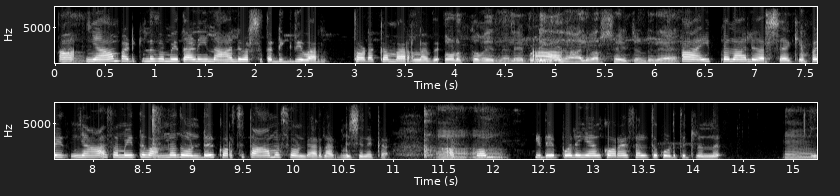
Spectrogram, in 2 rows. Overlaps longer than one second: none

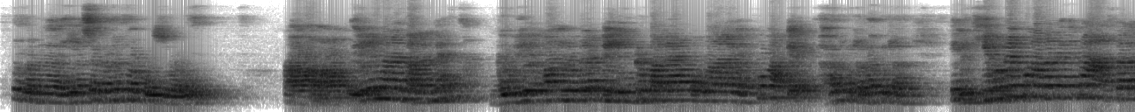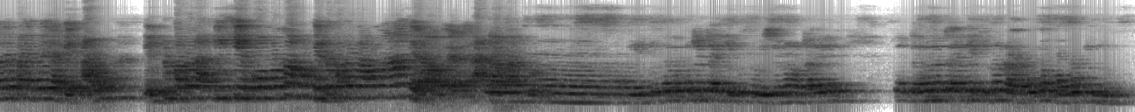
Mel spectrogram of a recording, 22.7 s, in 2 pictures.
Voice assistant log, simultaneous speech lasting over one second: none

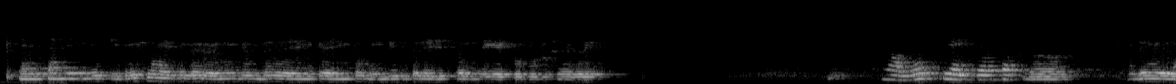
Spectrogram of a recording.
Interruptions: none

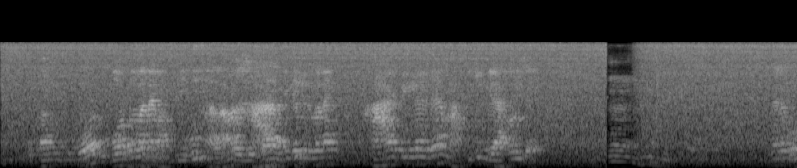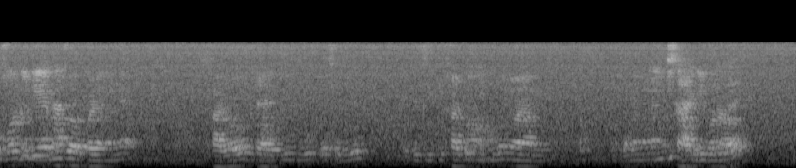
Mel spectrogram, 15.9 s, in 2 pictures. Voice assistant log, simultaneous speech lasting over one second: present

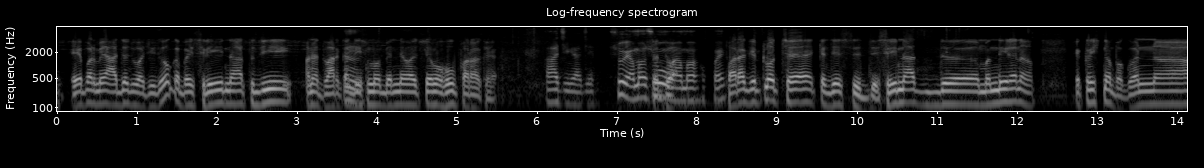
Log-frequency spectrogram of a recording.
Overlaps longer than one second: none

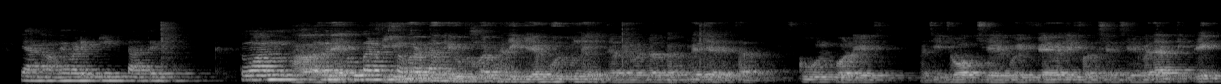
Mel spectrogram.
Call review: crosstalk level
present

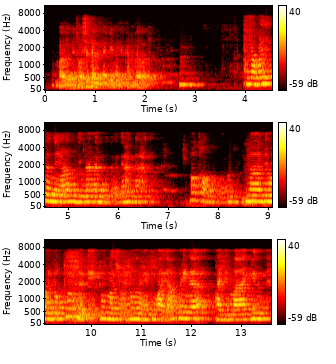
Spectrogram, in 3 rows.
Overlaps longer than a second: none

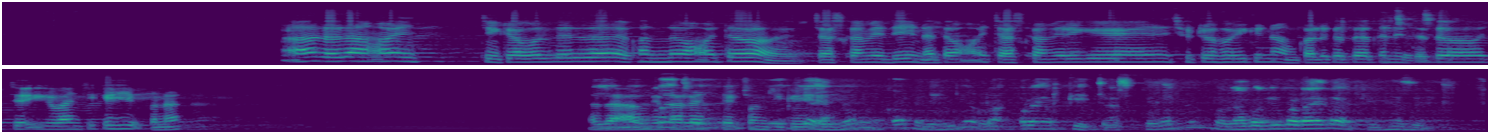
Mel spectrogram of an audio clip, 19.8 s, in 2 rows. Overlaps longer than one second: present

